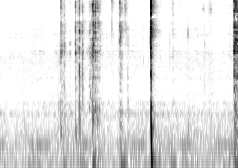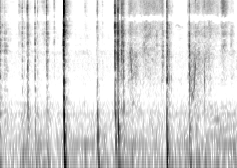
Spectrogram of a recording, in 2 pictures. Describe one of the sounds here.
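A plastic disc case clicks and taps as it is handled.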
